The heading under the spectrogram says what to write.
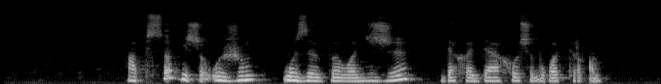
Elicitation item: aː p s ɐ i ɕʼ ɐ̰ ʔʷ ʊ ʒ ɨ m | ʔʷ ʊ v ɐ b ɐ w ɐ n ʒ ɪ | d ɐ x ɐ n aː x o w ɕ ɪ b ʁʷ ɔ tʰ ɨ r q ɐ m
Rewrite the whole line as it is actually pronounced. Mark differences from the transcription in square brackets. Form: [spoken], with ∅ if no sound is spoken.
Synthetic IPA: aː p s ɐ i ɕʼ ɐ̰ ʔʷ ʊ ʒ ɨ m | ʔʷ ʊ [z] ɐ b ɐ w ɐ n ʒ ɪ | d ɐ x ɐ [d] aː x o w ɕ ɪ b ʁʷ ɔ tʰ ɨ r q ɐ m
